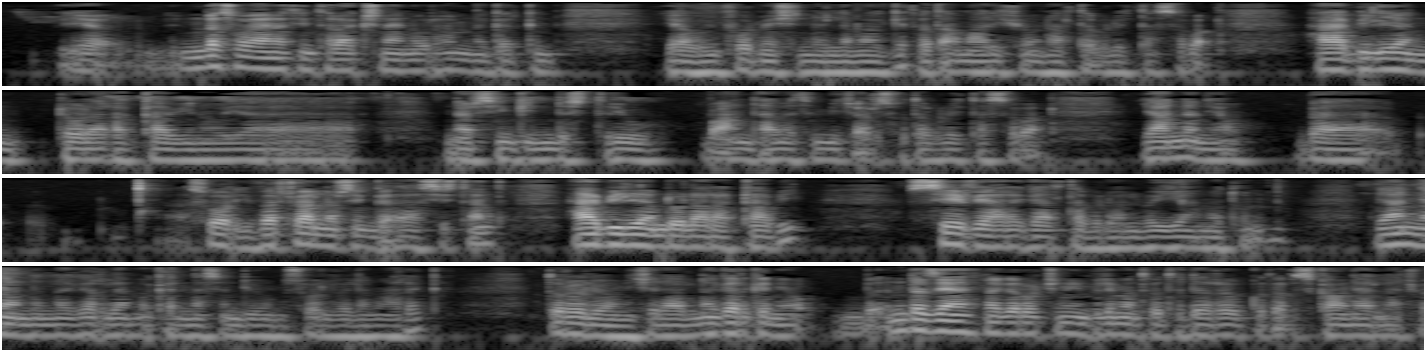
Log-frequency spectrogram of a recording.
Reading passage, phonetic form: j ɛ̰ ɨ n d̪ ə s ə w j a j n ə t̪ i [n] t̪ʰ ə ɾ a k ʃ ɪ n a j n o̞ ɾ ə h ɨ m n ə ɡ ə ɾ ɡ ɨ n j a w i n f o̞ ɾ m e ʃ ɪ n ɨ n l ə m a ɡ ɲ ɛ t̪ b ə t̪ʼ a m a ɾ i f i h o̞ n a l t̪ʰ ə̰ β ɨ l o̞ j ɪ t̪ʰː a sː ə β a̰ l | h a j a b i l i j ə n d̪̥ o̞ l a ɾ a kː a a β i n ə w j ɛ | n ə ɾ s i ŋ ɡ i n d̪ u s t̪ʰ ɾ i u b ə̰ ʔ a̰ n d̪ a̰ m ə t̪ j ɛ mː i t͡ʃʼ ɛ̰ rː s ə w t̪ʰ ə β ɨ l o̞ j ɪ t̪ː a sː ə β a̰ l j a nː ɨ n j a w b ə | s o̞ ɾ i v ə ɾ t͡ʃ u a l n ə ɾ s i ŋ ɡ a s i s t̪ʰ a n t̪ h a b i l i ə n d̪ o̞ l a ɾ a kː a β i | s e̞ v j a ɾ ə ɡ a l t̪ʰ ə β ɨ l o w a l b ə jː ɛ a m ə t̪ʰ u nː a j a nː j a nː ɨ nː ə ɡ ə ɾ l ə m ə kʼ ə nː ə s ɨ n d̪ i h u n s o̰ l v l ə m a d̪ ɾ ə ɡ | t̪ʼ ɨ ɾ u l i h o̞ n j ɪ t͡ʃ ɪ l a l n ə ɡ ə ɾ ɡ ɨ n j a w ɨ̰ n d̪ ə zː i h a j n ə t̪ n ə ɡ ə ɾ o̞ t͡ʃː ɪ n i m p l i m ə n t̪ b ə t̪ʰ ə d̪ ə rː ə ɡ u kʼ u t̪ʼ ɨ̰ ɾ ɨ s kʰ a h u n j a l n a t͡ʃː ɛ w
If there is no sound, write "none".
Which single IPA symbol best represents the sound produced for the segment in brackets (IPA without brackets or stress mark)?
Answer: n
